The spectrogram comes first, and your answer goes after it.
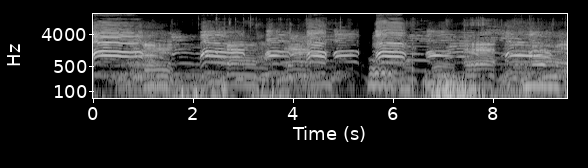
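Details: Lambs bleating in a chorus: many overlapping, quavering, wavering bleats follow one another with hardly a pause, some rising then falling, with a brief gap near the middle.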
